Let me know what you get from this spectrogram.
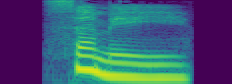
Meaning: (adjective) 1. personal (of or relating to a particular person) 2. personal (pertaining to human beings); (noun) ID (a card or badge showing the official identity of the wearer)
- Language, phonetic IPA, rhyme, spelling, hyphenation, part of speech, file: Hungarian, [ˈsɛmeːji], -ji, személyi, sze‧mé‧lyi, adjective / noun, Hu-személyi.ogg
